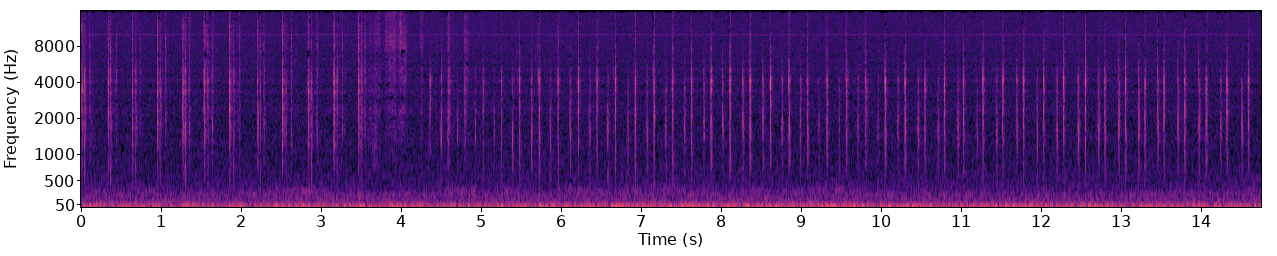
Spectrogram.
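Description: Long nails rapidly tap one small, light-blue hollow wafer ball, a kamifusen sweet, held in one hand. The result is a fast, steady stream of crisp, bright, dry clicks that stop almost instantly, over a low, constant background hum.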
